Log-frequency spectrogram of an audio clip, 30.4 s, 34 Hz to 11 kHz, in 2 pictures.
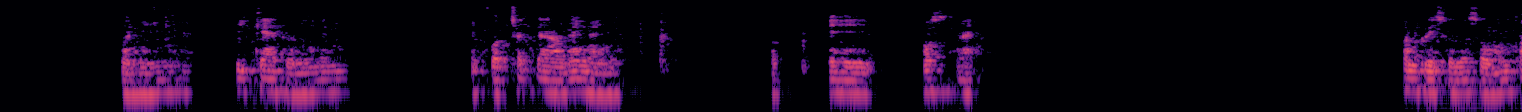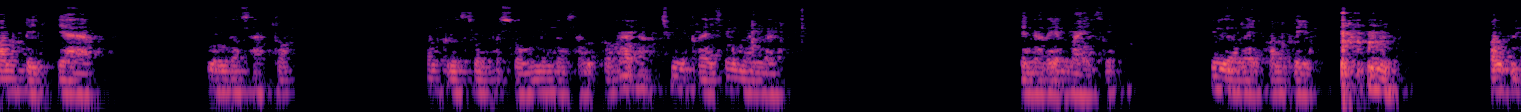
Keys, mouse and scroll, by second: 0.8 middle click, 1.7 click, 3.4 middle click, 4.7 alt+F2, 6.4 alt+Tab, 8.7 scroll up 2, 10.0 scroll down 1, 10.4 middle click, 10.4 middle click, 10.5 scroll, 11.6 click, 11.8 click, 22.5 Escape, 23.3 alt+Tab, 25.3-25.9 scroll, 27.8 click.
